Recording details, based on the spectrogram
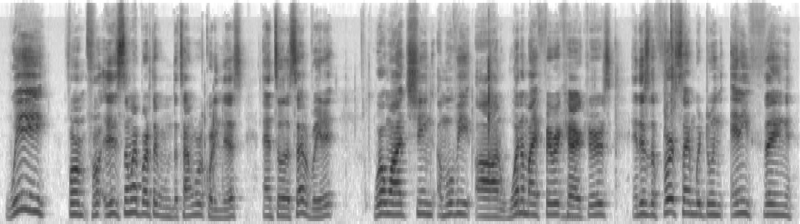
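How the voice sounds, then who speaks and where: A man's voice: a little high, fairly bright tone. Rambling young man hosting a commentary. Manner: rambling, restarts a lot. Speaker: commentary host. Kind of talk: casual chat.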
